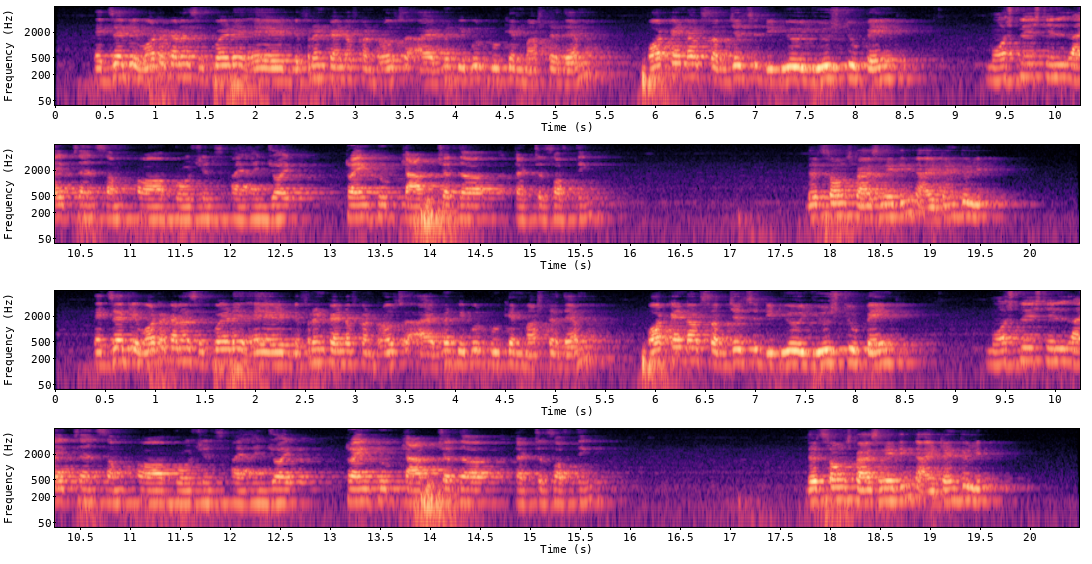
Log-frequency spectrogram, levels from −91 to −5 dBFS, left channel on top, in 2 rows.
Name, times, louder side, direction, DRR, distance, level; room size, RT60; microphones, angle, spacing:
voice 1, 0.4-5.4 5.9-8.4 17.7-19.5, right 1 dB, 45° right, -3 dB, 2.6 m, -22 dB
voice 2, 9.3-12.6 13.2-14.6 14.9-15.6, equal, 25° left, 0 dB, 1.5 m, -24 dB
22.5 x 12.5 x 3.0 m, 1.1 s
head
